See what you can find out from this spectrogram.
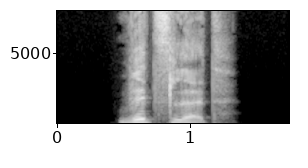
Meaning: second-person plural subjunctive I of witzeln
- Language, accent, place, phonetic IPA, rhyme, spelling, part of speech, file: German, Germany, Berlin, [ˈvɪt͡slət], -ɪt͡slət, witzlet, verb, De-witzlet.ogg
